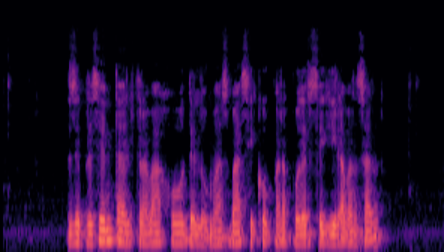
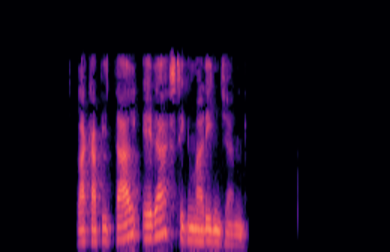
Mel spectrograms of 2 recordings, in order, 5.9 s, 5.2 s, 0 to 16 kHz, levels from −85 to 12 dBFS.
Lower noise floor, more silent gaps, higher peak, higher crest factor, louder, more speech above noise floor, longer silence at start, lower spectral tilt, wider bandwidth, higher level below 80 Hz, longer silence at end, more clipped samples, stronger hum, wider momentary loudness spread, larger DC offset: second, -67 dBFS vs under -90 dBFS; neither; second, -8 dBFS vs -2 dBFS; about the same, 18 dB vs 22 dB; second, -26 LUFS vs -20 LUFS; second, 42 dB vs over 70 dB; second, 0.9 s vs 1.05 s; first, -7 dB/octave vs -3.5 dB/octave; first, 10 kHz vs 8.4 kHz; first, -50 dBFS vs -60 dBFS; second, 0.85 s vs 1.95 s; neither; neither; second, 6 LU vs 11 LU; neither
